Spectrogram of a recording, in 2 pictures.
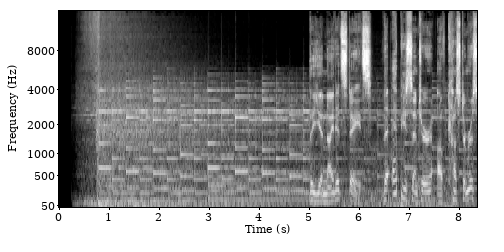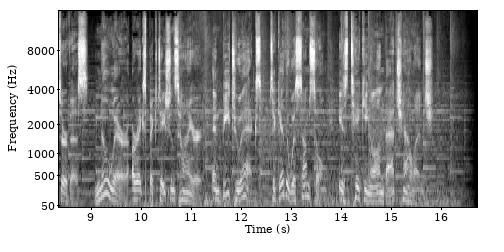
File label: eng; b2x; samsung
